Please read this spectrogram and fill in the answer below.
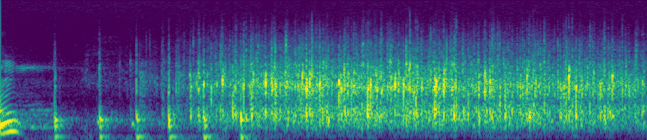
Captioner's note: applause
